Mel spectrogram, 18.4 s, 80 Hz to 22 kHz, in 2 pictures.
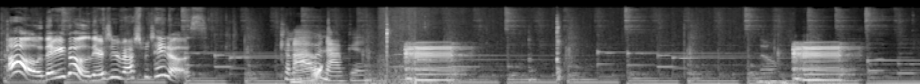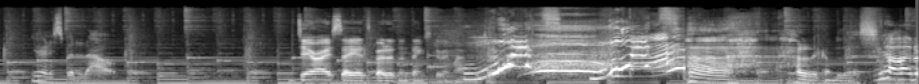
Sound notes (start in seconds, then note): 4.0 buzzer; 7.9 buzzer; 16.0 gasps; 18.3 laughs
